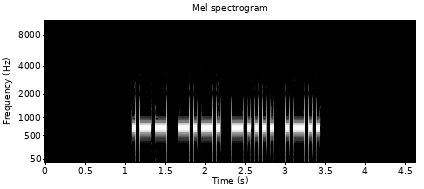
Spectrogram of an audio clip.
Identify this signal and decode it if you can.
Morse code, heard as a keyed tone, about 25 wpm, 700 Hz. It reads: WC6L
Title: USA Call Signs 25wpm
